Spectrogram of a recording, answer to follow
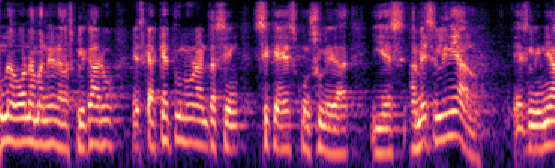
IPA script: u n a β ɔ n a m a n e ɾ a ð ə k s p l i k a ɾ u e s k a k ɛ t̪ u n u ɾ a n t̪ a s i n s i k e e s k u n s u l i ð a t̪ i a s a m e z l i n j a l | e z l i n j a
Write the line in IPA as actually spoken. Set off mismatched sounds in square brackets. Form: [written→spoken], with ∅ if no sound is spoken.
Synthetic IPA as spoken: u n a β ɔ n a m a n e ɾ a ð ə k s p l i k a ɾ u e s k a k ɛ t̪ u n u ɾ a n t̪ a s i [n→ŋ] s i k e e s k u n s u l i ð a t̪ i [a→e] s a m e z l i n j a l | e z l i n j a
